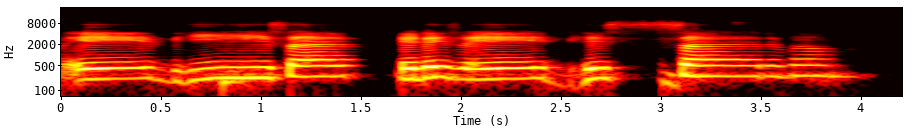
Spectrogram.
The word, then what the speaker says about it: एभिः: what I'm expecting over there is bha is a mahaprana, choti iki matra, bhi, and visarga sa because next word is sarva. So Yeah. bhis. I want the pronunciation bhis.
